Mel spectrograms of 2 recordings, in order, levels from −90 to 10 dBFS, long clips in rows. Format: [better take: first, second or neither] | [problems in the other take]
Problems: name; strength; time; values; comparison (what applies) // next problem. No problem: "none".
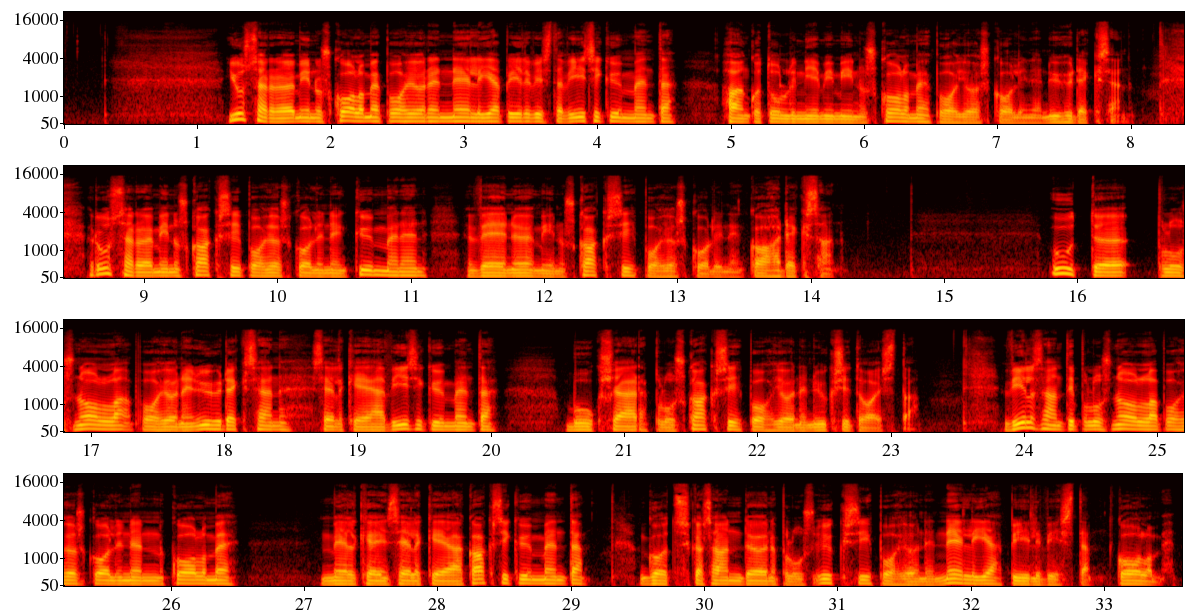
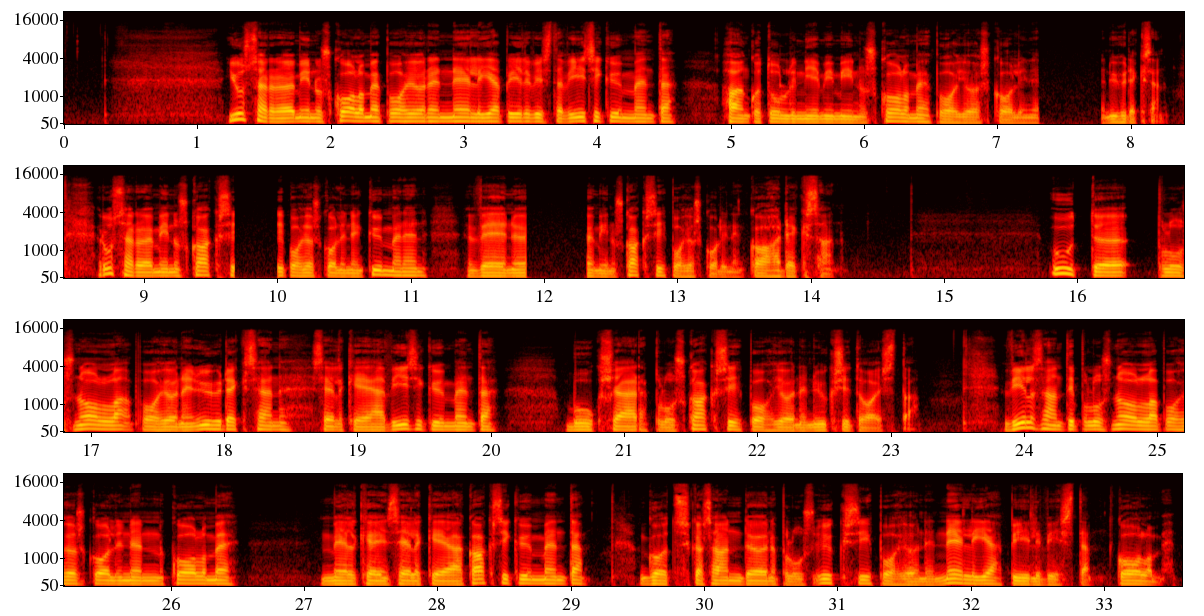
first | audio freezing; at 7.5 s, at 9.5 s and at 12 s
